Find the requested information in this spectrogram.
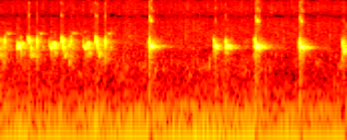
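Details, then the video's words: Sooty-headed bulbul singing busily, used as a training recording for other bulbuls: a quick run of clustered chattering notes, then spaced, sharp downslurred chirps, each standing out cleanly against a quiet background hum. "trucuk ribut gacor buat masteran trucuk lain"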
